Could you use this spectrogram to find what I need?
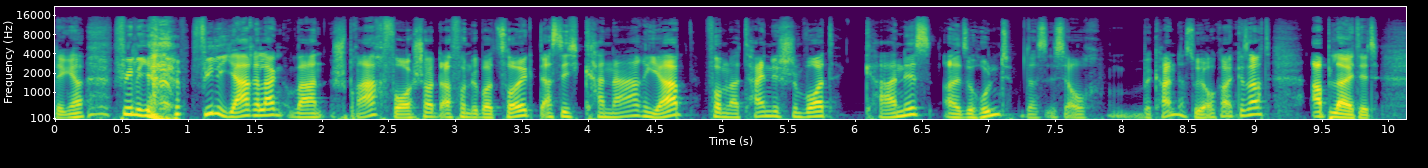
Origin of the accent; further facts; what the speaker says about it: Hesse, Germany; now in Munich, Germany; da habe ich ja noch in meiner Heimat Hessen gewohnt und nicht in München.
